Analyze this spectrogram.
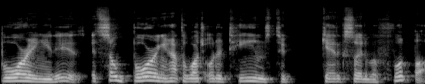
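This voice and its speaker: Speaking at a fairly quick pace in an Irish accent, the voice has an animated tone on a very clean recording with a silent background. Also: man. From Ireland, Dublin. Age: 30s. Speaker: football fan podcaster. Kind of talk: solo monologue podcast. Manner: animated, ranting.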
